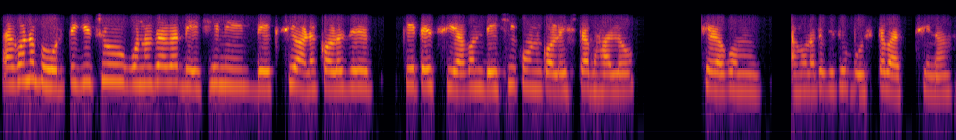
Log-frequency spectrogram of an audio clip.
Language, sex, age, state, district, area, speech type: Bengali, female, 18-30, West Bengal, Darjeeling, rural, conversation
